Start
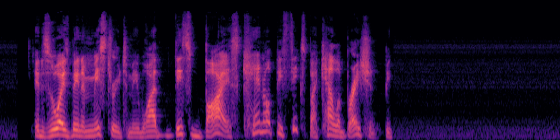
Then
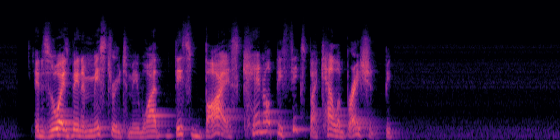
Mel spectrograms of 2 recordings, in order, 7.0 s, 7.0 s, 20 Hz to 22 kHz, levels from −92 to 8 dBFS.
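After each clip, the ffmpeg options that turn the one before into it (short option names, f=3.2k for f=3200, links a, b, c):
-af "lowpass=4.1k,bandreject=f=55.61:t=h:w=4,bandreject=f=111.22:t=h:w=4,bandreject=f=166.83:t=h:w=4,bandreject=f=222.44:t=h:w=4,bandreject=f=278.05:t=h:w=4,bandreject=f=333.66:t=h:w=4,bandreject=f=389.27:t=h:w=4,bandreject=f=444.88:t=h:w=4,bandreject=f=500.49:t=h:w=4,bandreject=f=556.1:t=h:w=4,bandreject=f=611.71:t=h:w=4,bandreject=f=667.32:t=h:w=4,bandreject=f=722.93:t=h:w=4,bandreject=f=778.54:t=h:w=4,bandreject=f=834.15:t=h:w=4,bandreject=f=889.76:t=h:w=4"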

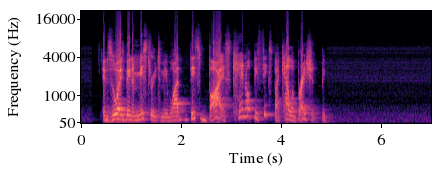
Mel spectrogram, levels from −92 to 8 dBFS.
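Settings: -af "asoftclip=type=hard:threshold=-16dB,volume=7dB"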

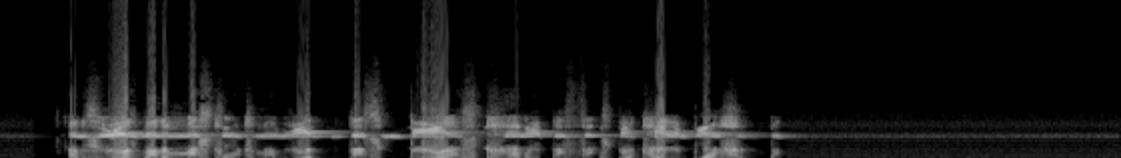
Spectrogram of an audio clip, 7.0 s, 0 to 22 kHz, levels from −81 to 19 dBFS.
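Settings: -af "afftfilt=real='real(if(lt(b,272),68*(eq(floor(b/68),0)*1+eq(floor(b/68),1)*3+eq(floor(b/68),2)*0+eq(floor(b/68),3)*2)+mod(b,68),b),0)':imag='imag(if(lt(b,272),68*(eq(floor(b/68),0)*1+eq(floor(b/68),1)*3+eq(floor(b/68),2)*0+eq(floor(b/68),3)*2)+mod(b,68),b),0)':win_size=2048:overlap=0.75"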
